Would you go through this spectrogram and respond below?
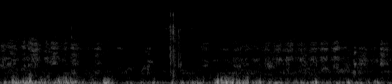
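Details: Dog panting on its first time in a kennel, possibly named Leo; rhythmic low breathy pants repeated about every half second, with brief noise bursts between.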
